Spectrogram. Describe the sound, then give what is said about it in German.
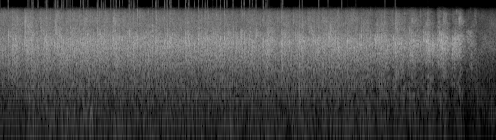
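Dense applause from a conference audience thanking the organising team, a steady, even roar of many hands clapping that holds for the whole stretch before dropping off at the very end. “Einen dicken Applaus.”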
